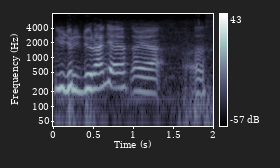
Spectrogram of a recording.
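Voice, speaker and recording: A woman's voice: a little high, normal speed, highs cut off. A young woman with a Jakarta accent chatting playfully as a podcast co-host, dropping in English phrases. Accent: Jakarta Indonesian. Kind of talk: casual group chat.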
